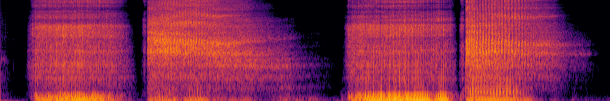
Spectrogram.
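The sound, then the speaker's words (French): Two loud snoring cycles, each a rumbling, buzzy inhale followed by a long airy whistling exhale, with brief silences between breaths and no talking, as Norbert, a big bear who is Father Christmas of the animals in a children's Christmas story, falls into a deep sleep after swallowing a potion. “Aussitôt, il baille et il tombe de tout son long dans un profond sommeil.”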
